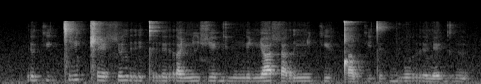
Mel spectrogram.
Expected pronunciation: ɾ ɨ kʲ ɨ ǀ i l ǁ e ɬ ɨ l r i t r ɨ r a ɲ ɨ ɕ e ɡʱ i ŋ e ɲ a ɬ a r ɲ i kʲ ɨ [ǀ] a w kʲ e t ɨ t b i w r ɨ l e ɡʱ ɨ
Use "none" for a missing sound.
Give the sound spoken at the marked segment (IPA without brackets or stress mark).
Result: ǃ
